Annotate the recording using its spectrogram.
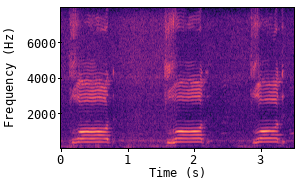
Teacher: ضاد کا مخرج زبان کی کروٹ اور اوپر کی ڈاڑوں کی جڑ. دیکھیے زبان کی یہ کروٹ ہے، سائڈ ہے، یہ کروٹ ہے، یہ کروٹ.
